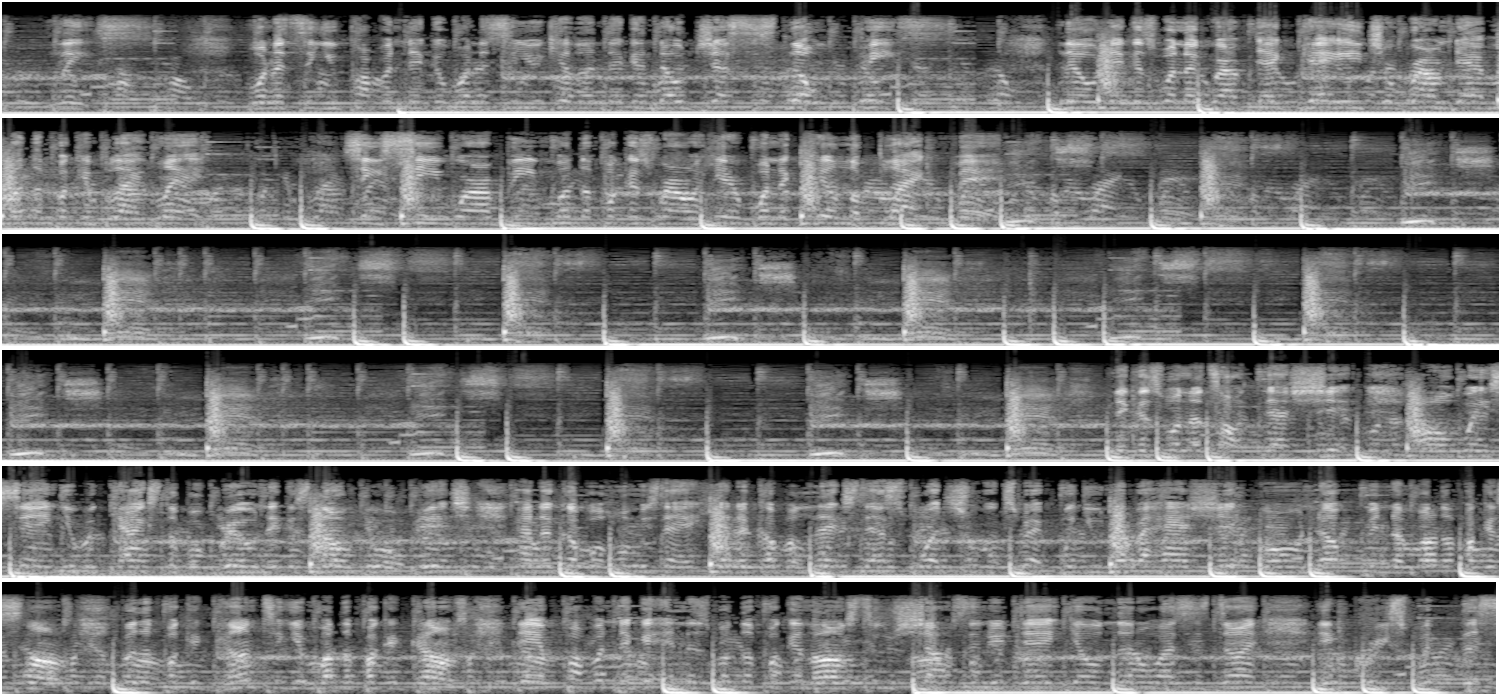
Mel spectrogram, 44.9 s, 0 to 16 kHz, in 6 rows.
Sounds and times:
Hip hop music: 0.0s - 44.8s.

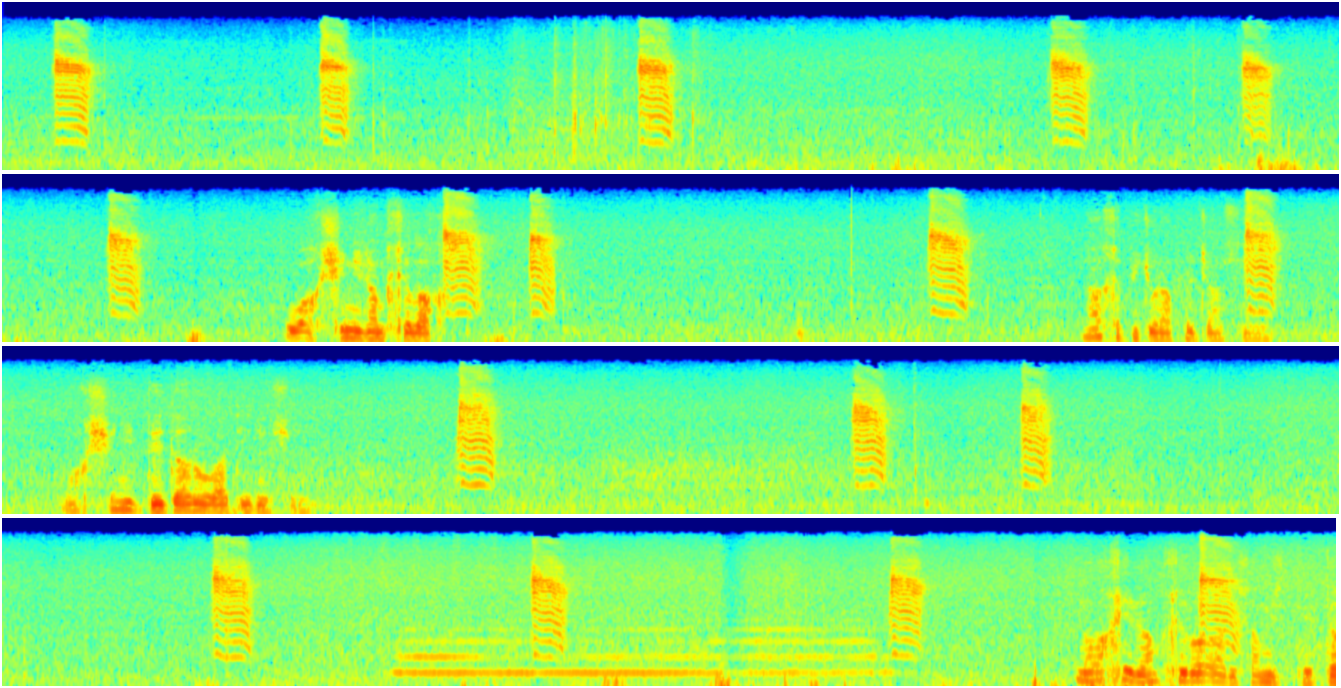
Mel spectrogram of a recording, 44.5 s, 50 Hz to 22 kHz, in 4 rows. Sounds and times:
Animal: 5.3s - 5.7s, 12.0s - 12.4s
Speech: 13.5s - 14.9s, 20.1s - 21.8s, 22.8s - 24.9s, 42.4s - 44.5s.

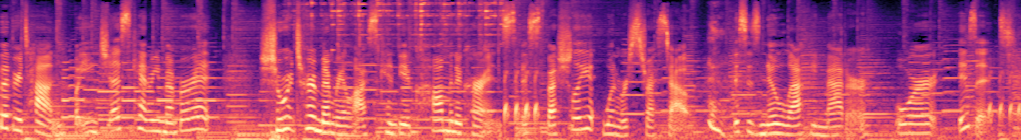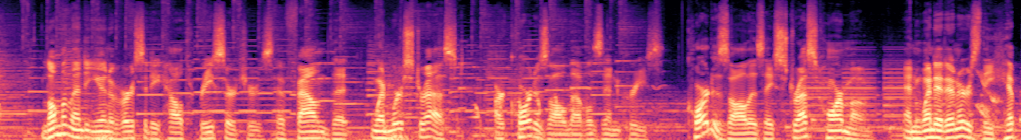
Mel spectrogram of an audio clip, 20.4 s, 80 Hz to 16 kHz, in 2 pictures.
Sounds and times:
Music: 0.0s - 20.4s
Speech: 0.0s - 20.4s.

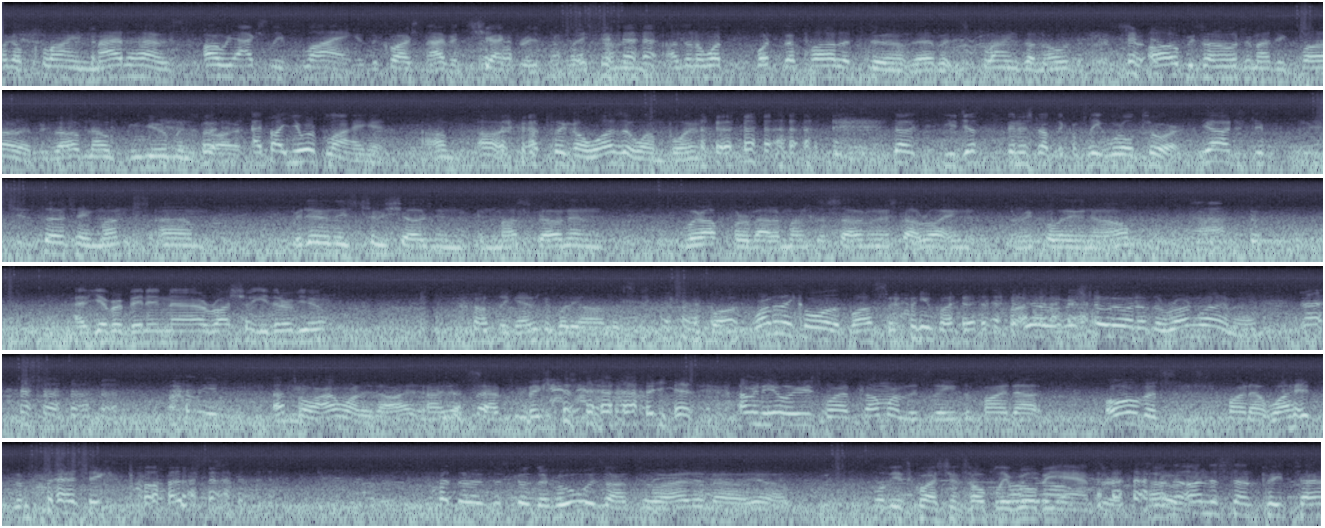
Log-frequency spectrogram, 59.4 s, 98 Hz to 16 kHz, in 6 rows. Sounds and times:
Speech: 0.0s - 15.4s, 16.6s - 21.4s, 22.0s - 29.2s, 30.2s - 32.2s, 33.2s - 39.2s, 40.9s - 43.9s, 44.5s - 51.1s, 52.2s - 59.4s.

